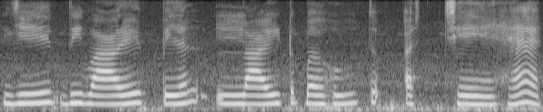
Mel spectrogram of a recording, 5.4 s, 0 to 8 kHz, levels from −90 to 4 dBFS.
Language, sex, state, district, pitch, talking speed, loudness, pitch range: Hindi, female, Punjab, Fazilka, 235 Hz, 75 wpm, -13 LUFS, 230-245 Hz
